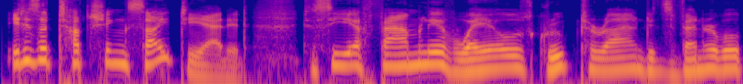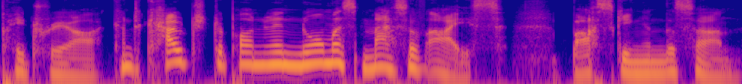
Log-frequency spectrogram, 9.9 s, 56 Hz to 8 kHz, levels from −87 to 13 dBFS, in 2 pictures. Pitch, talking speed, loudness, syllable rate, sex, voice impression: 135 Hz, 180 wpm, -20 LUFS, 5.2 syllables/s, male, masculine, middle-aged, fluent, raspy, slightly refreshing, calm, friendly, reassuring, unique, slightly wild, lively, kind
